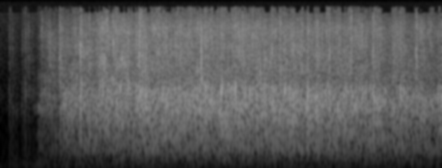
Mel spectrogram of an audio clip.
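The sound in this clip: Church audience applauding as a visiting speaker introduces his wife. A brief quiet opening gives way to loud, even applause that holds steady to the end.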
